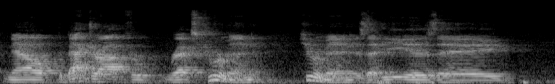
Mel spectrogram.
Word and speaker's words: Heuermann: Pronounce his last name again for me? Heuermann. Rex Heuermann.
